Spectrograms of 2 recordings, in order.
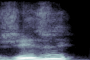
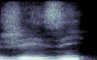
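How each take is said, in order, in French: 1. La voyelle finale est le « u » français arrondi. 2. La voyelle finale se prononce « i ». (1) "il faut pouvoir dire Jésus" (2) "les gens qui disent Jésus, quand vous parlez français"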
